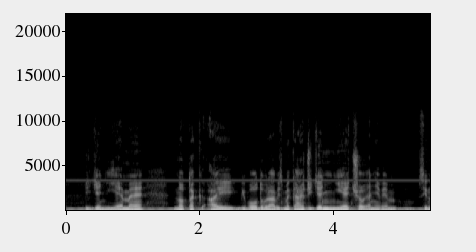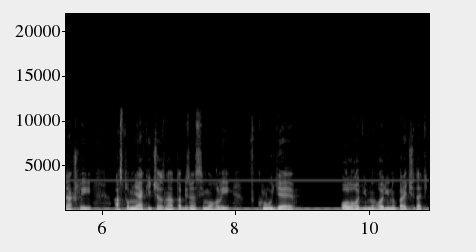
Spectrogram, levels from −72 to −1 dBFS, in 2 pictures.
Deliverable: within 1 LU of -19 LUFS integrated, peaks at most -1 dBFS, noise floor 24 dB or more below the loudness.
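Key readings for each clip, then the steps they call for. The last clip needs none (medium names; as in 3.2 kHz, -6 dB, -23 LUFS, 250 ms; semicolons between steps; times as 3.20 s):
hum 60 Hz; highest harmonic 300 Hz; hum level -36 dBFS; steady tone 3.4 kHz; tone level -53 dBFS; loudness -26.5 LUFS; peak level -7.5 dBFS; loudness target -19.0 LUFS
-> hum notches 60/120/180/240/300 Hz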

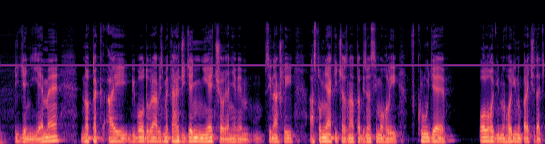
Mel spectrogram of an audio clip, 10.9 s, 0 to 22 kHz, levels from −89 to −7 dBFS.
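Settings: hum not found; steady tone 3.4 kHz; tone level -53 dBFS
-> band-stop 3.4 kHz, Q 30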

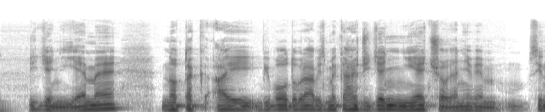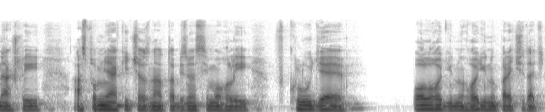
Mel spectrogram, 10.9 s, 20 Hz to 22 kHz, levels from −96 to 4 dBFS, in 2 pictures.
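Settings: steady tone not found; loudness -27.0 LUFS; peak level -7.5 dBFS; loudness target -19.0 LUFS
-> trim +8 dB; peak limiter -1 dBFS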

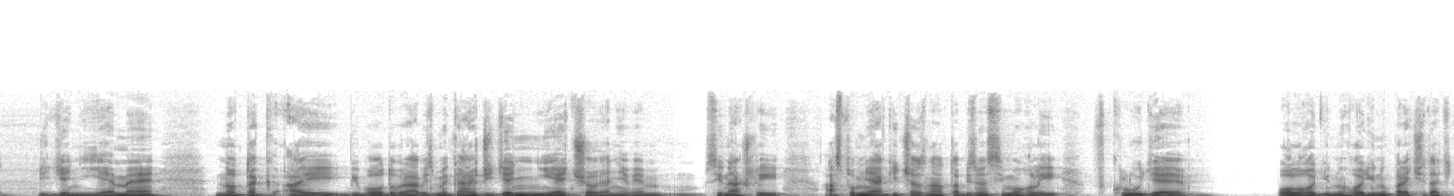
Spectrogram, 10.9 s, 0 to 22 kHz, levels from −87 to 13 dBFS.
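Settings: loudness -19.0 LUFS; peak level -1.0 dBFS; noise floor -57 dBFS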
